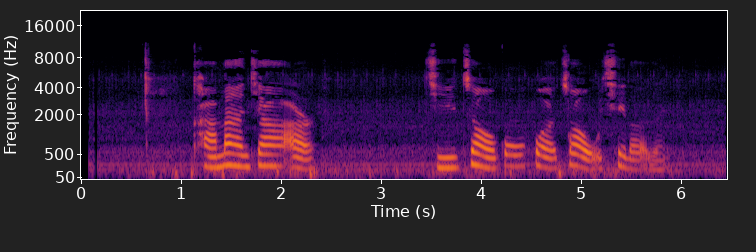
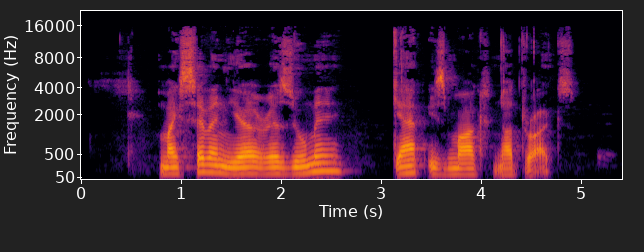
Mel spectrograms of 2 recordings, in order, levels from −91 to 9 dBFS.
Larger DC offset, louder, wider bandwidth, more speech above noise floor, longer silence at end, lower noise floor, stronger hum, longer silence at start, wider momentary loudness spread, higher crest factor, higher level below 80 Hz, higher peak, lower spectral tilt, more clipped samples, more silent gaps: neither; second, -26 LUFS vs -18 LUFS; second, 11 kHz vs 16 kHz; second, 26 dB vs 31 dB; about the same, 0.45 s vs 0.5 s; about the same, -51 dBFS vs -49 dBFS; neither; first, 0.65 s vs 0.45 s; first, 17 LU vs 10 LU; about the same, 18 dB vs 18 dB; about the same, -58 dBFS vs -60 dBFS; second, -10 dBFS vs -2 dBFS; about the same, -4.5 dB/octave vs -4.5 dB/octave; neither; neither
